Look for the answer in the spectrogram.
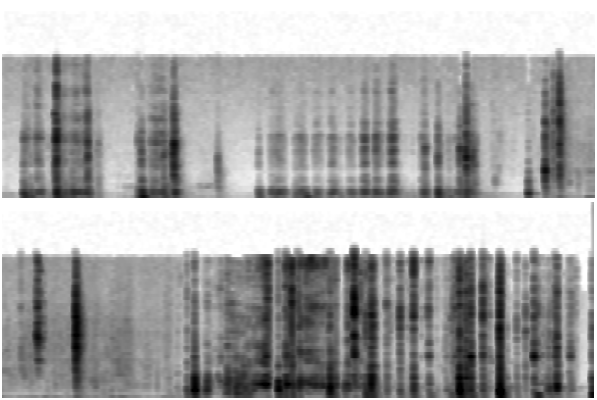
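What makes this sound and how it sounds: The steel blade of a pocket knife scrapes grime from between the switches of a keycap-less black plastic mechanical keyboard, working around the switches and plate. Irregular bursts of dry, gritty scratching and rubbing come with small bright ticks and clicks. Each stroke stops dead with no ring, and the scrapes grow denser and busier toward the end.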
